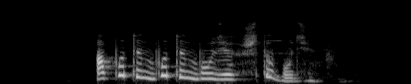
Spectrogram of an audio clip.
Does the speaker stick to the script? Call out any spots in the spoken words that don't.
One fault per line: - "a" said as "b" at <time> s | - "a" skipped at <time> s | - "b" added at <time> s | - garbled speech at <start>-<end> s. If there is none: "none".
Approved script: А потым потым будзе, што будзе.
none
